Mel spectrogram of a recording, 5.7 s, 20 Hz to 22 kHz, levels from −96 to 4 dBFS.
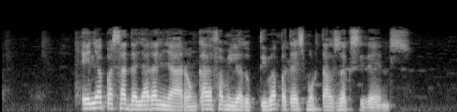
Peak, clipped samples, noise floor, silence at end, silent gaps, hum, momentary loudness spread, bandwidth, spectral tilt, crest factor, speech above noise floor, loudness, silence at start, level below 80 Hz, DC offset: -2 dBFS; under 0.1%; -61 dBFS; 0.6 s; none; none; 6 LU; 8.2 kHz; -6 dB/octave; 16 dB; 45 dB; -17 LUFS; 0.95 s; -54 dBFS; under 0.1%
